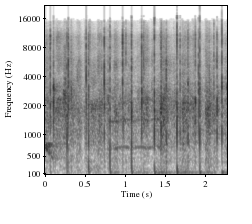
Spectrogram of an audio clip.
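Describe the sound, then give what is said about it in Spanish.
A live audience applauds at an on-stage show, with dense, sharp, irregular handclaps running steadily and loudly through the whole clip. “Último aplauso para nuestro técnico Paco Gurni del podcast Días de Juego.”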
